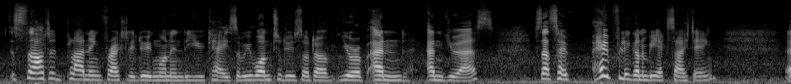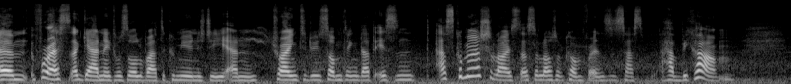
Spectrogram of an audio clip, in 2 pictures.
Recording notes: Todays show is a much delayed recording from OggCamp11.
